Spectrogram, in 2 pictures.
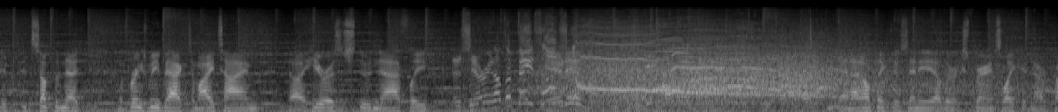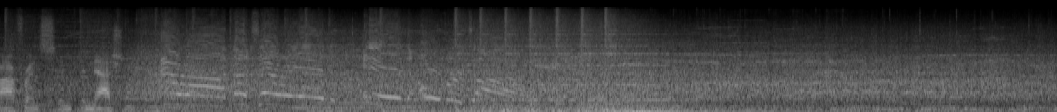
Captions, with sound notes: It's something that brings me back to my time here as a student athlete. Nazarian off the face and score! [CHEERING] And I don't think there's any other experience like it in our conference in national! Ara Nazarian in overtime! [CHEERING]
